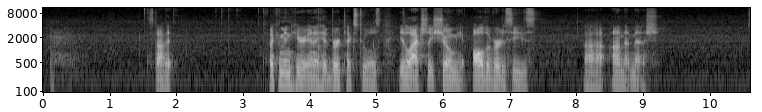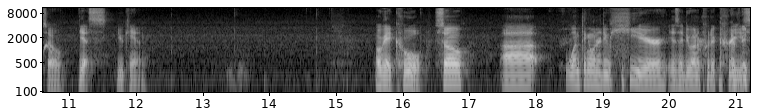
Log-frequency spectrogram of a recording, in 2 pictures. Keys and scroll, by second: 1.3 Escape, 5.1 v.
